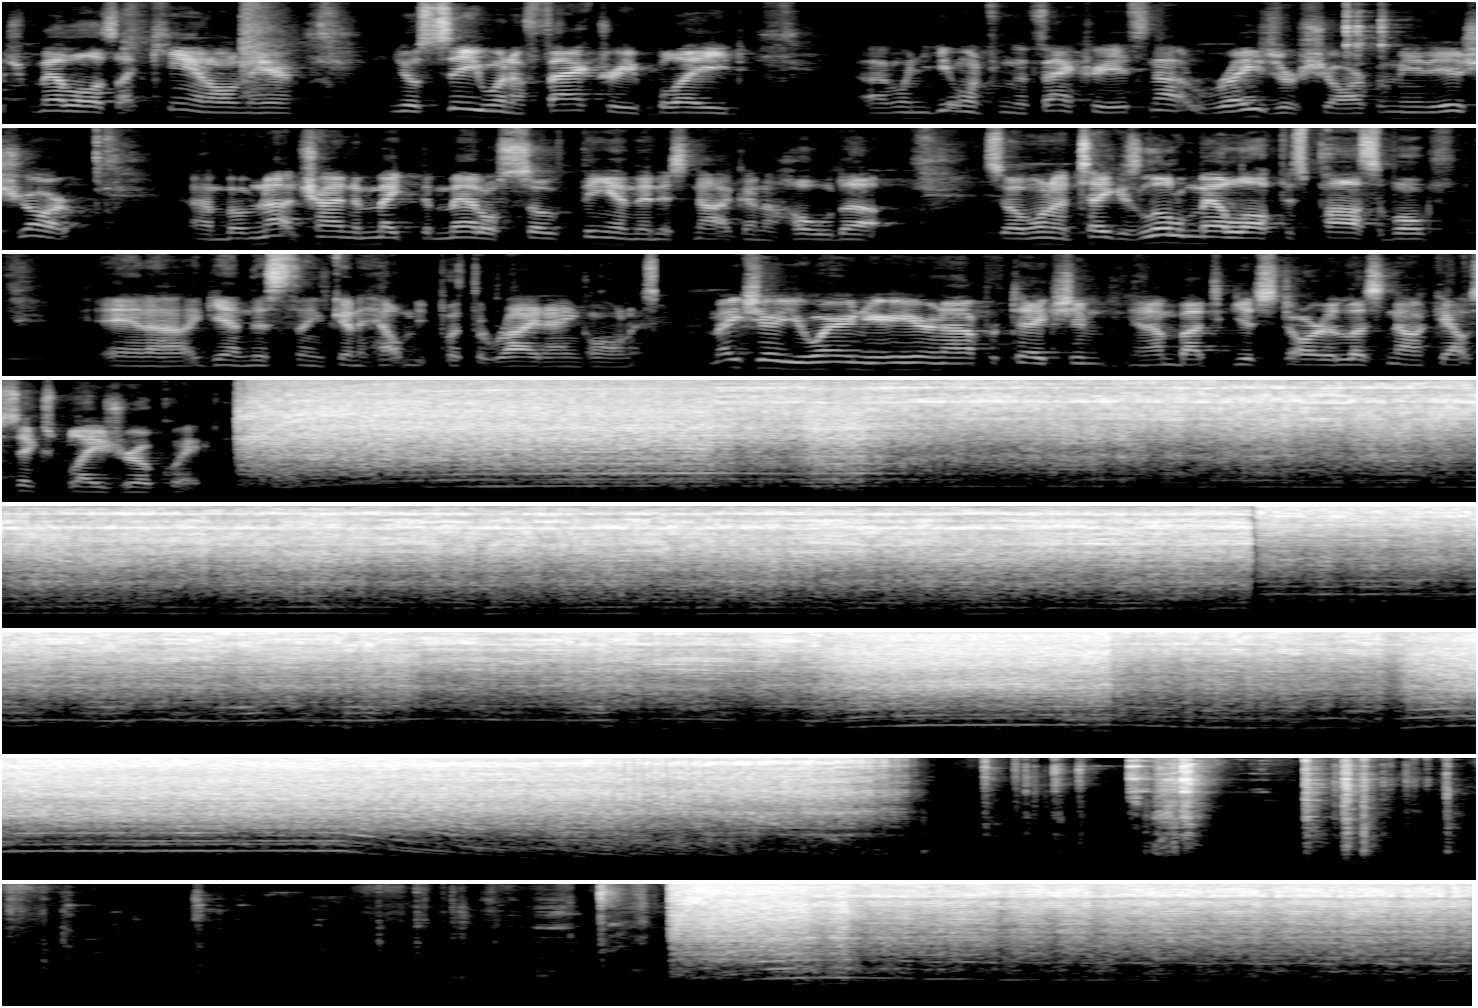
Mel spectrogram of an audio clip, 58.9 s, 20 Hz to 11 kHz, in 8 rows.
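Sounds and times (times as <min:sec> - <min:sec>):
angle grinder grinding steel: 0:23.3 - 0:48.8, 0:54.6 - 0:58.9.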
